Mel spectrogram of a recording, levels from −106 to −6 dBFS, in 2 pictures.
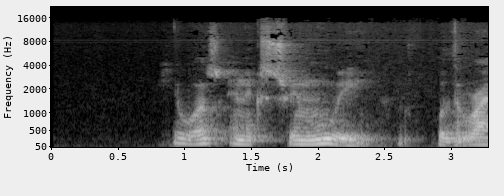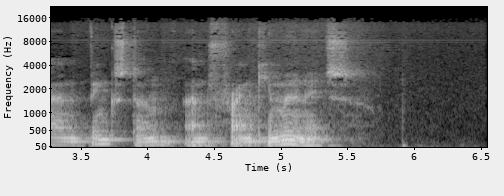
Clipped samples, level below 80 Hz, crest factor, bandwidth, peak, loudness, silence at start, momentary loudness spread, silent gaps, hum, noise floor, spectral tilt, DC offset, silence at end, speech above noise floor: under 0.1%; -52 dBFS; 24 dB; 16 kHz; -8 dBFS; -30 LUFS; 0.95 s; 15 LU; none; none; -78 dBFS; -4.5 dB/octave; under 0.1%; 0.6 s; 48 dB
